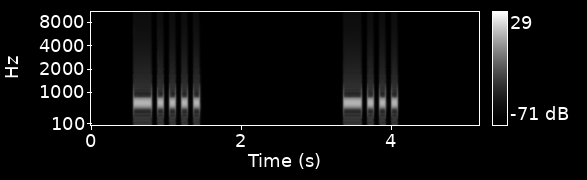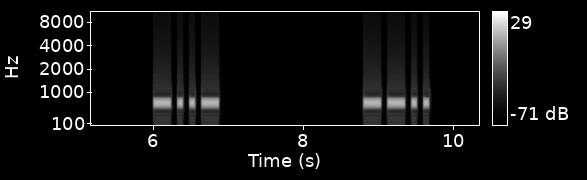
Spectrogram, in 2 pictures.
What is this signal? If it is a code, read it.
Morse code, heard as a keyed tone, about 15 wpm, spaced as for 4 wpm, 700 Hz. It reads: 6BXZ
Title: USA Call Signs - 6 Characters - 8x Character Spacing - 15wpm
